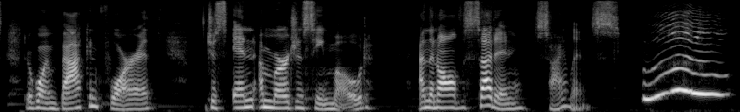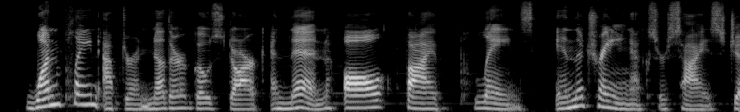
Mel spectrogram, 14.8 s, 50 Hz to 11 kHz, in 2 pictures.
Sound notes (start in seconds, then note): 6.9 giggles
